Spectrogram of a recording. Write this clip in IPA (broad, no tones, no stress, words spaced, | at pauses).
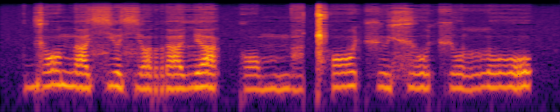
ɡʲɔna sʲəsʲɒ ralʲakːɔ mːa̤ǁʰɔt͡ʃʉ xʲot͡ʃo lːo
